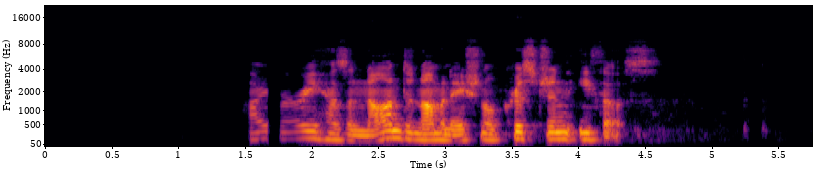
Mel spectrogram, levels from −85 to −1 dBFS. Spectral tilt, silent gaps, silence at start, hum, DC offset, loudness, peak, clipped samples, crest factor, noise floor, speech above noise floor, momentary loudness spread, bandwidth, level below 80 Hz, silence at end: -6 dB/octave; 1.72-1.76 s; 1.55 s; none; under 0.1%; -24 LUFS; -4 dBFS; under 0.1%; 22 dB; -75 dBFS; 51 dB; 19 LU; 9 kHz; -72 dBFS; 1.2 s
